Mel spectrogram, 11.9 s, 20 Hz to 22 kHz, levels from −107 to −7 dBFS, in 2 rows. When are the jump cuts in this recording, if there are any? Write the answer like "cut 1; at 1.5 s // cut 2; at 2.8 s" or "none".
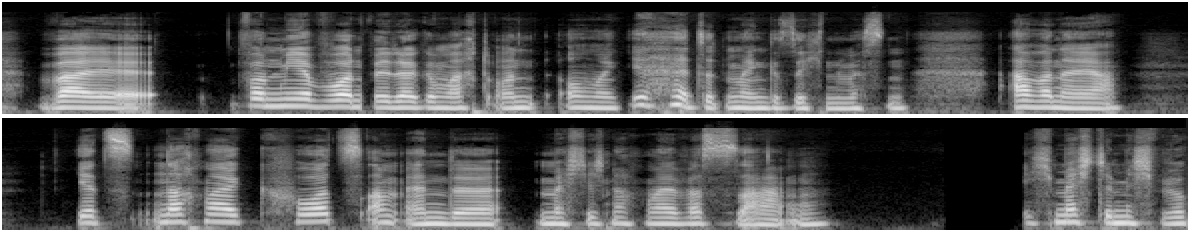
cut 1; at 1.8 s // cut 2; at 3.1 s // cut 3; at 4.1 s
